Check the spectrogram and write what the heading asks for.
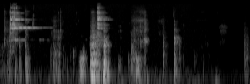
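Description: Glasses clink together in a toast, a bright ringing chime at the start followed by a few more light clinks and soft tabletop knocks, with faint movement between.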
